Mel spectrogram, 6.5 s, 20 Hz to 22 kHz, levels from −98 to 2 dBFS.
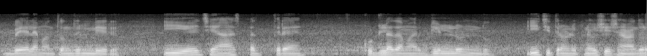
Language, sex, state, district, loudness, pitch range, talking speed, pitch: Tulu, male, Karnataka, Dakshina Kannada, -17 LUFS, 110-130 Hz, 130 wpm, 120 Hz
